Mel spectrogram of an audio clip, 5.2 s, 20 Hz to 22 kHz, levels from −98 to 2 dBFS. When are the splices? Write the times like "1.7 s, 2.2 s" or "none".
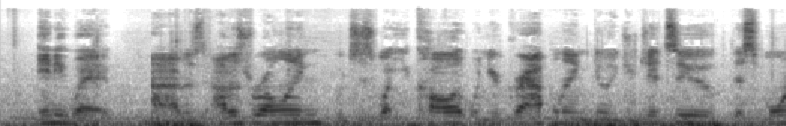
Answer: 1.0 s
